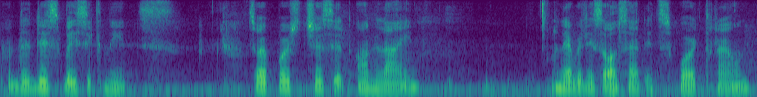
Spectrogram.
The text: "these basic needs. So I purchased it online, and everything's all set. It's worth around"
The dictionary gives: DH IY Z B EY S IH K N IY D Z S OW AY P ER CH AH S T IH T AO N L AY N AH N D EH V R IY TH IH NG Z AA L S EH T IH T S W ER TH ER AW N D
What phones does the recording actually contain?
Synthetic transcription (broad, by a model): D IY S B EY S IH K N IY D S S OW AY P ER CH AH S IH T AO N L AY N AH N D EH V R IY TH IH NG S AA L S EH T IH T S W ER T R AW N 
